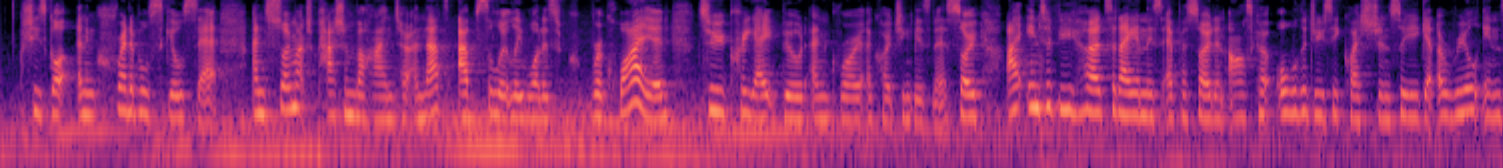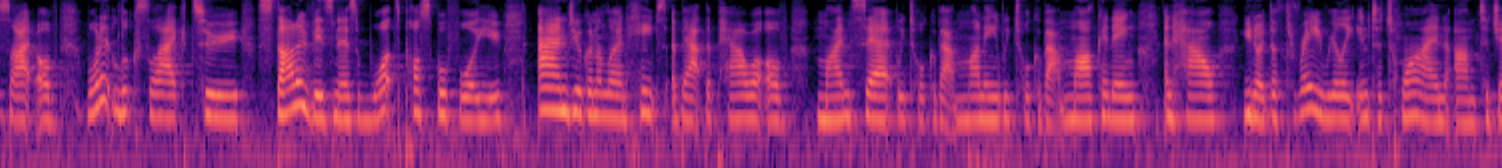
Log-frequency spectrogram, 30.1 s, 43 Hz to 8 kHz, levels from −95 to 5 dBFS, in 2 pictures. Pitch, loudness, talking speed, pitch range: 205 Hz, -28 LUFS, 180 wpm, 195-225 Hz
